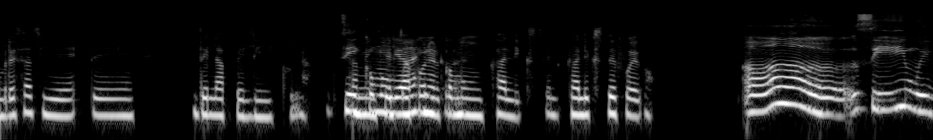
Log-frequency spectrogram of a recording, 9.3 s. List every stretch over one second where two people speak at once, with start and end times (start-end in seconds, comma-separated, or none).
3.4-4.7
